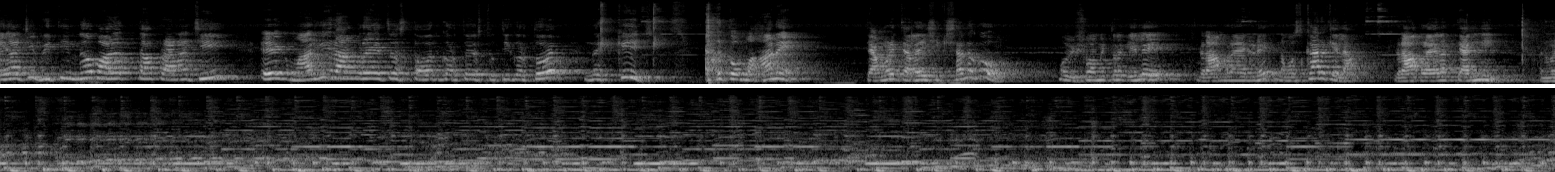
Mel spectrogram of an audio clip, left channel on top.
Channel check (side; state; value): both; different; correlation -0.01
